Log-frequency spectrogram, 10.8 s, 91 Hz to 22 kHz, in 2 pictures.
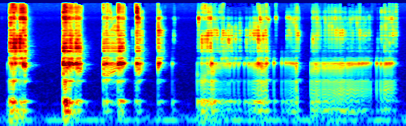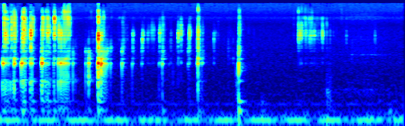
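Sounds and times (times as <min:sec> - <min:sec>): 
loud wet fart: 0:00.2 - 0:08.7.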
